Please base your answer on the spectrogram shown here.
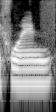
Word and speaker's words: foyer: But I say foyer. I don't know. That's just me. Yeah, I mean, I pronounce it wrong. Let's say of, 4 year.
